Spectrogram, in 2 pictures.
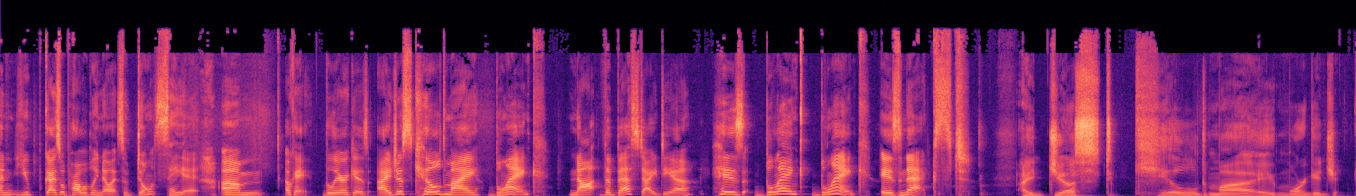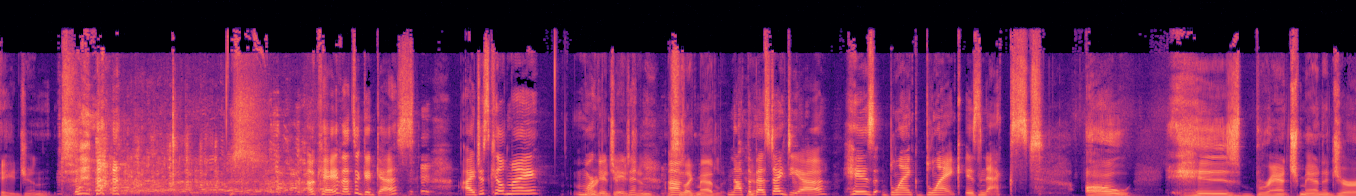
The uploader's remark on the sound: Do their first live podcast recording at Neuehouse Hollywood.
